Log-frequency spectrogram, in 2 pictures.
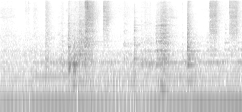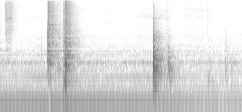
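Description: Antique metal kitchen scale being handled and turned over on a wooden workbench: scraping, rubbing and light metallic clicks, with three sharper knocks against the bench, two close together about six seconds in and one about eight seconds in.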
